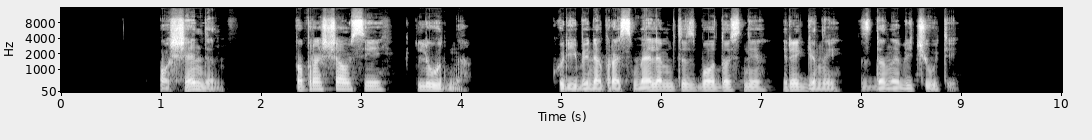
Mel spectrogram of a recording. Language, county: Lithuanian, Šiauliai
